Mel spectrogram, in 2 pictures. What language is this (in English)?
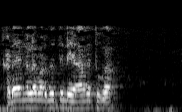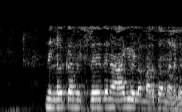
Malayalam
